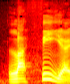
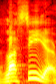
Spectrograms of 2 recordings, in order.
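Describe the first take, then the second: First: The word begins with a TH sound. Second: The word begins with an S sound. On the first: This is how people in northern Spain would say it. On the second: This is the familiar form most people know.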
